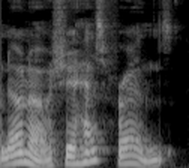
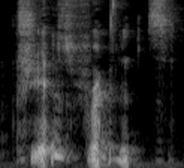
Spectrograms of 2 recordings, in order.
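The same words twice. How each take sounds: First: Higher, slow, insistent reassurance; earnest explaining. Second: High, squeaky, slow through held-back laughter; softer, strained high voice about to crack up; stifled laugh. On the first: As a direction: hurry to correct the joke, stretching it out. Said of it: "I have to explain". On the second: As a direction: try to say it straight while fighting giggles. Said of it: "I stifle my laugh". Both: Retold or imitated.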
